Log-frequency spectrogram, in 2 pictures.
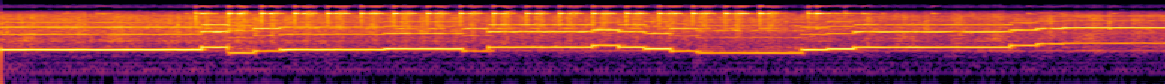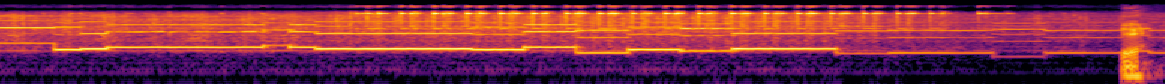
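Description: A tinny, electronic melody from a musical Christmas card as it is opened, steady high square-wave notes stepping through a simple tune for about fifteen seconds, then cutting off with a small click.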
